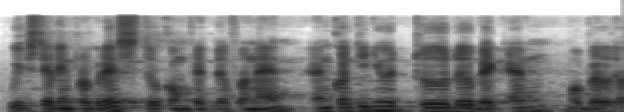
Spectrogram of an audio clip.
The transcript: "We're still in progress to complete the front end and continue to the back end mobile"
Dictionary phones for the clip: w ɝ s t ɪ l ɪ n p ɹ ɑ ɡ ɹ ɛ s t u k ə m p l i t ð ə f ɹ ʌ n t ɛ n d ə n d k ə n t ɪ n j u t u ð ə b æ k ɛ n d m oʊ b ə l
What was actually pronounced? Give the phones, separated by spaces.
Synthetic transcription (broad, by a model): w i s t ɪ l ɪ n p ɹ ɑ ɡ ɹ ɛ s t u k ə m p l i t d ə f ʌ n ɛ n ə n k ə n t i n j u t u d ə b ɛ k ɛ n m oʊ b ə l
